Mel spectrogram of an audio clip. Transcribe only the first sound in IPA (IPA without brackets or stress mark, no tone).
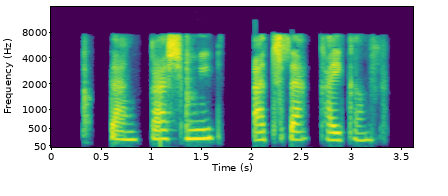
t̪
